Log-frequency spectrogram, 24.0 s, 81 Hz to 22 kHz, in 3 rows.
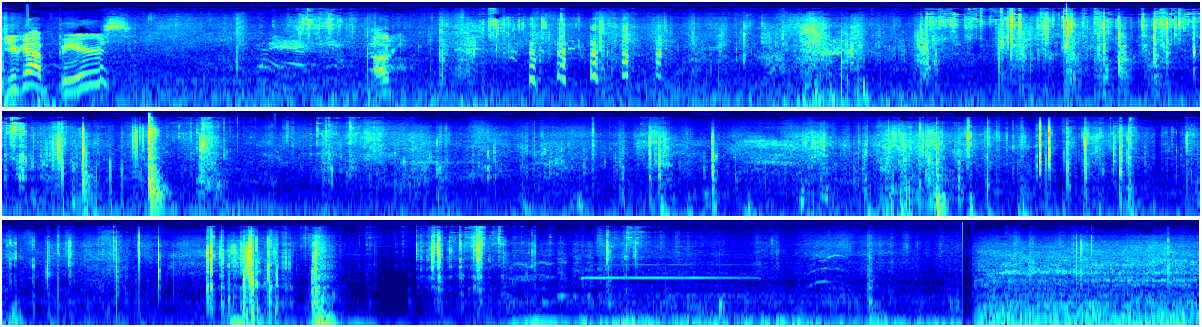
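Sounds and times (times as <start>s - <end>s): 
speech: 0.0s - 1.0s, 2.4s - 2.8s, 3.5s - 4.2s
car engines rumbling as vehicles pull away: 0.0s - 23.9s
keys jangling and clattering: 1.8s - 4.1s, 6.1s - 8.4s, 18.4s - 20.3s
laughter: 3.1s - 4.8s.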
